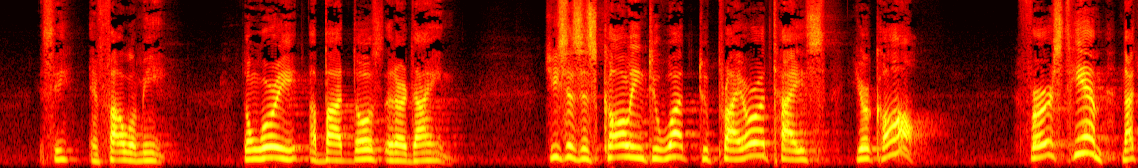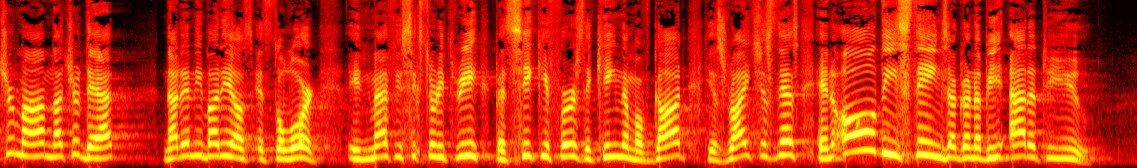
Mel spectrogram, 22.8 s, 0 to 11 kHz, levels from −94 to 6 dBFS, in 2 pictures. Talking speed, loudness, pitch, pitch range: 155 wpm, -15 LUFS, 210 Hz, 180-235 Hz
